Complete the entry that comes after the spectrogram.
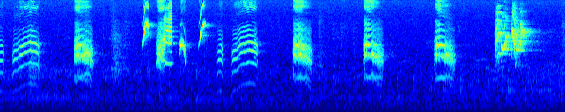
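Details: Long-tailed shrike (cendet), gacor masteran singing: harsh scratchy bursts roughly every second mixed with clusters of sharp chips and a short twittering phrase, all fairly loud against a quiet background.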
